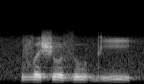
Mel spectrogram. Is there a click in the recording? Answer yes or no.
no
